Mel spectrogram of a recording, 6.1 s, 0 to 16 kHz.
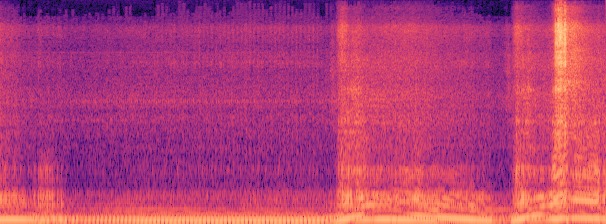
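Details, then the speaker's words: Acura TL 3.7 V6 with aftermarket Endless exhaust, morning start recorded on a GoPro; steady smooth idle, then two quick blips that climb and fall cleanly with a deep, even note: normal idle and revving. "it sounds really nice it sounds really nice it's not too loud not too obnoxious and you can hear that 3.7 a little better than the uh stock exhaust"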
